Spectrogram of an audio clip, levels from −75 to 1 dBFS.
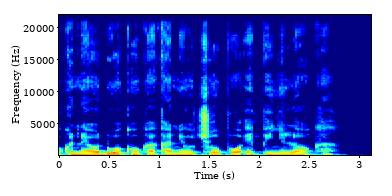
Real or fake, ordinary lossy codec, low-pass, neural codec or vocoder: fake; none; none; vocoder, 44.1 kHz, 128 mel bands every 256 samples, BigVGAN v2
